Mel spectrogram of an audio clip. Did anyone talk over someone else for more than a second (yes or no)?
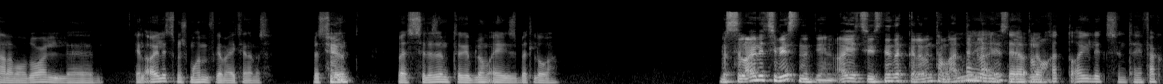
yes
